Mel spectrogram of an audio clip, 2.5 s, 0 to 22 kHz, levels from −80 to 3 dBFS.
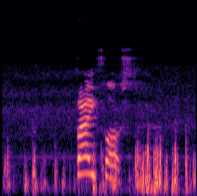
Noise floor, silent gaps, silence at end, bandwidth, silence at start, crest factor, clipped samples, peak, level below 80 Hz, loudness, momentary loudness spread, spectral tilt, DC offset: -41 dBFS; none; 0 s; 9.2 kHz; 0.05 s; 18 dB; under 0.1%; -2 dBFS; -48 dBFS; -18 LUFS; 20 LU; -5.5 dB/octave; under 0.1%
